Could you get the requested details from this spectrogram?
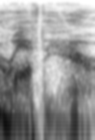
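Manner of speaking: put-on whispering. Speaker retells a man leaning over to a broadcasting friend, retelling a whisper. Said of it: "he leans over and whispers".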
